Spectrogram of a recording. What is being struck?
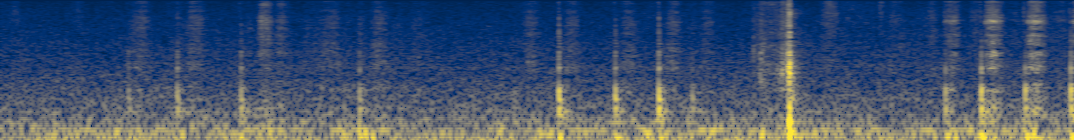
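Graphite pencil on a sheet of drawing paper.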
